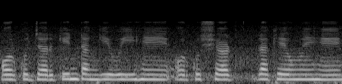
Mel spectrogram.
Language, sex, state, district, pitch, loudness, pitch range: Hindi, female, Chhattisgarh, Korba, 230 Hz, -22 LUFS, 225-235 Hz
